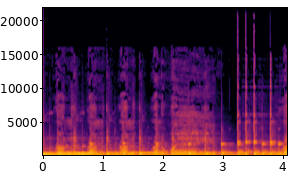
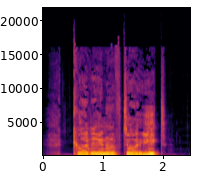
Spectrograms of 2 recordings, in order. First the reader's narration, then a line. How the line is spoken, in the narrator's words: shrieked the gingerbread man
